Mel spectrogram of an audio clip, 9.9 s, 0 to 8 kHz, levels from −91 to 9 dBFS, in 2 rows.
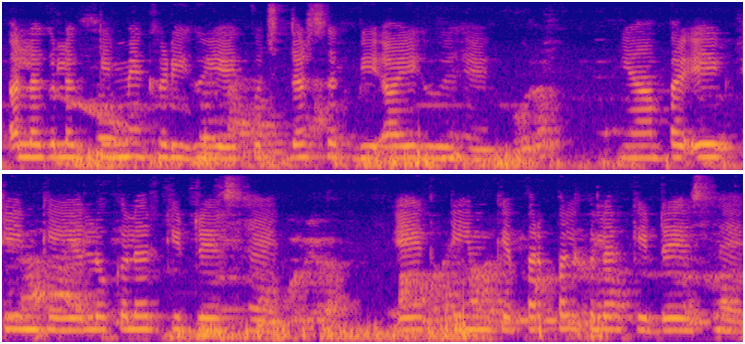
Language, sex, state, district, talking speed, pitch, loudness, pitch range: Hindi, female, Rajasthan, Bikaner, 180 wpm, 230 Hz, -16 LUFS, 220-235 Hz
